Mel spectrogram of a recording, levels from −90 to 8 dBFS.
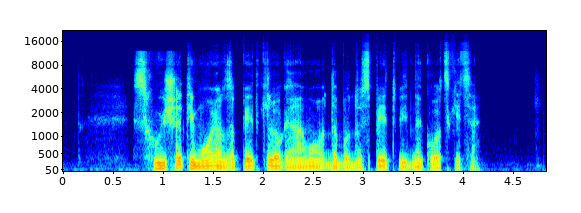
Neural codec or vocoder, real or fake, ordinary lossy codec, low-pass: autoencoder, 48 kHz, 128 numbers a frame, DAC-VAE, trained on Japanese speech; fake; Opus, 16 kbps; 19.8 kHz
